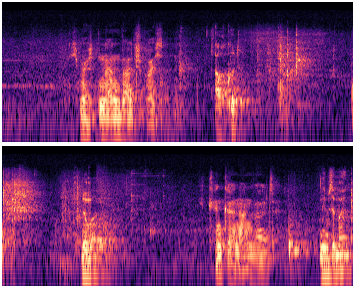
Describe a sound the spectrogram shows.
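A middle-aged man speaks.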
